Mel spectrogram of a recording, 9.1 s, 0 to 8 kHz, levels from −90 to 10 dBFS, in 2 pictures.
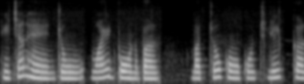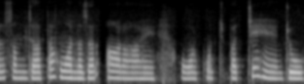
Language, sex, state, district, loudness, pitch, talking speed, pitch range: Hindi, female, Rajasthan, Jaipur, -19 LUFS, 225 Hz, 145 wpm, 210-240 Hz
